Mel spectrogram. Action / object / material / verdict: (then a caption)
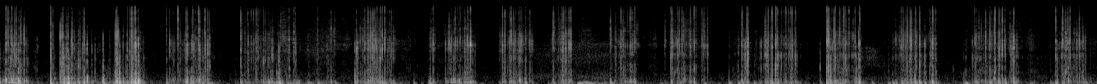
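scrape / thin plastic sheet of rhinestone stickers / plastic / none. Long nails scratch a thin, clear plastic strip of pink flower rhinestone stickers held up in the air. Short bursts of crinkly, scratchy rasping come one after another with brief silent gaps. Each burst is full-bodied down low and bright up high.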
